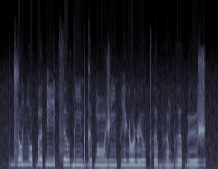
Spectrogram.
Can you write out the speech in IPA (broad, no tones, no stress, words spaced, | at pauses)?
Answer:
d͡zoʎoɓəɗi t͡səu̯d̪ĩd ɡɘɓõ ʒĩpiɳoɳʏu̯ t̪ʰəbʱə̃bʱə ɓʏʒ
